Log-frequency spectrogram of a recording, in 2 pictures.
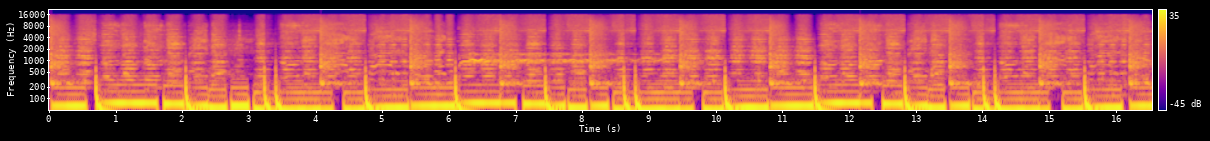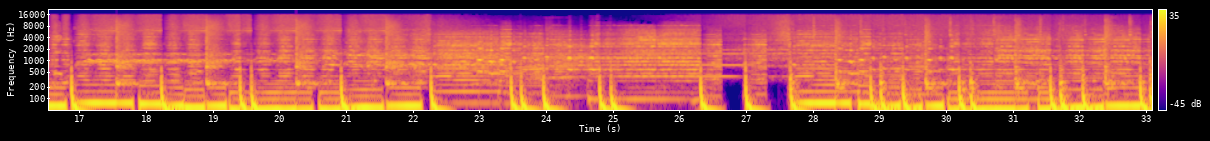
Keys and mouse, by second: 0.3 click, 0.7 click, 1.1 click, 1.7 shift+a, 4.2 ctrl+middle click, 4.7-5.8 ctrl+middle drag, 6.4 middle click, 6.8-8.3 drag, 8.6-9.3 drag, 9.7-16.5 drag, 16.9 ctrl+middle click, 17.4 ctrl+middle click, 17.7 middle click, 19.3 click, 19.3 right click, 21.3-23.4 drag, 21.3-23.4 right drag, 26.1 ctrl+shift+click, 27.1 click, 28.4 click, 28.9 middle click, 29.4 ctrl+middle click, 29.7 middle click, 30.3 click, 31.7 click, 32.4-33.0 drag.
